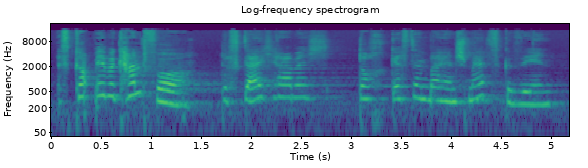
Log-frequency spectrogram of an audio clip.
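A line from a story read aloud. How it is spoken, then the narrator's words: Sudden exclamation. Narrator (German): rief Leo plötzlich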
